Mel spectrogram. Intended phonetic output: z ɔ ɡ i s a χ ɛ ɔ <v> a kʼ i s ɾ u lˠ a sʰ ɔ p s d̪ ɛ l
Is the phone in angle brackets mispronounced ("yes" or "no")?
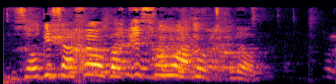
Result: yes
